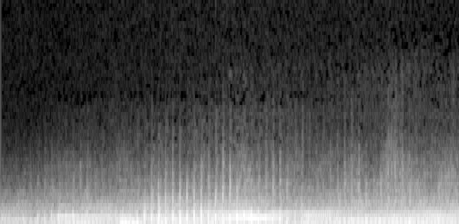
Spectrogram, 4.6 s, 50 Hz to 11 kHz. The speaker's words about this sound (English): Mayo 1 is an emergency medical helicopter. It's dispatched from St. Mary's Hospital in Rochester, approximately 30 miles east of Claremont in Olmsted County.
